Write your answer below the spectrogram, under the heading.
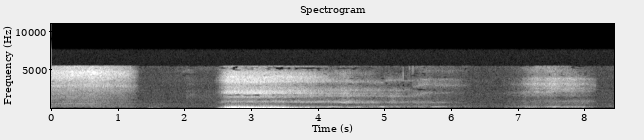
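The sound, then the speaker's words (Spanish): Slow, deep breathing during a guided meditation: a few long, airy inhales and exhales, with one louder, rougher breath in the middle and softer breaths before and after. “vuelves otra vez a respirar profundamente”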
